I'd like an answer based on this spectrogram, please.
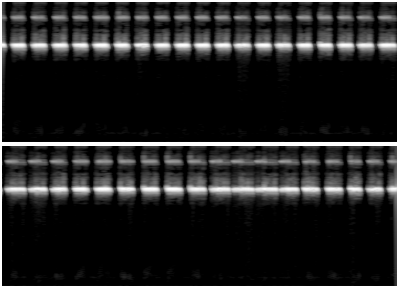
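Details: Chirping of two crickets: rapid, evenly spaced shrill pulses, a few running together near the end, high and thin with a faint second band above; otherwise silent.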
